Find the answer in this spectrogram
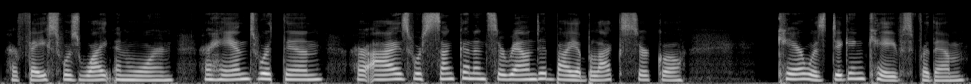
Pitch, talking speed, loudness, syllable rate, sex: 220 Hz, 155 wpm, -17 LUFS, 4.5 syllables/s, female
